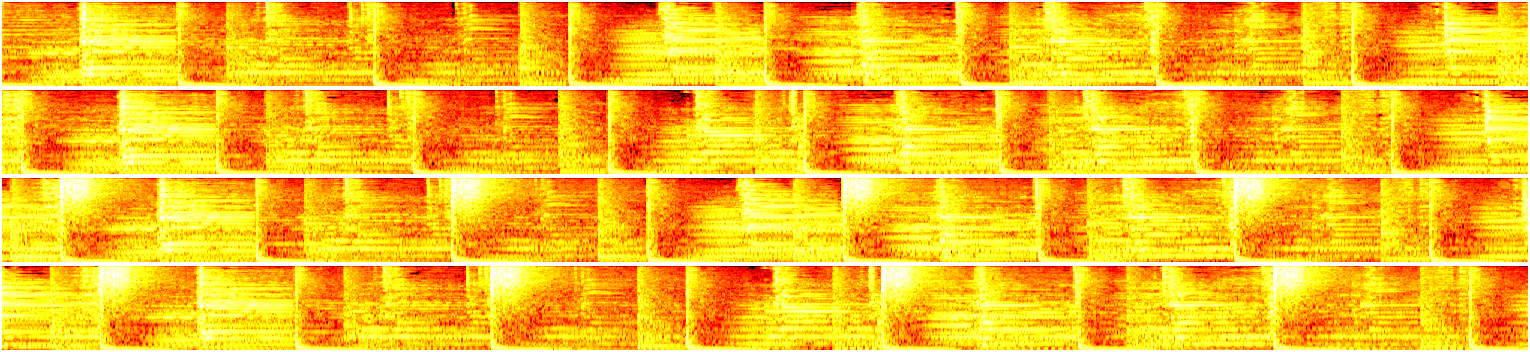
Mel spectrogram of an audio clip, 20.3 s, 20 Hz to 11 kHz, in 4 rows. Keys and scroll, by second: 12.6 ctrl+space, 13.6 ctrl+space, 19.0 ctrl+z, 19.7 ctrl+z.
